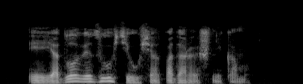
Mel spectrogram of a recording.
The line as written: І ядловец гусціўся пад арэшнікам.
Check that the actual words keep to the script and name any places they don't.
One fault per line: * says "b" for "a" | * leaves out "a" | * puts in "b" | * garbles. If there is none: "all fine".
all fine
